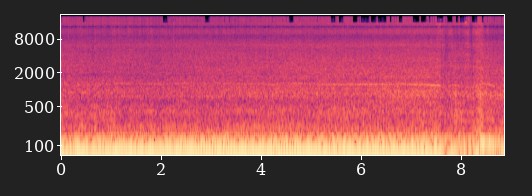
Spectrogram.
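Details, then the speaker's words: LS V8 after fouled plugs were found and the tune sorted, with new mufflers fitted: deep, steady rumble with loud exhaust, revs rising and settling evenly, no misfire or knock; running properly. "We got the new mufflers bolted on, you can hear them things."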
